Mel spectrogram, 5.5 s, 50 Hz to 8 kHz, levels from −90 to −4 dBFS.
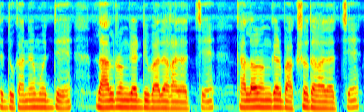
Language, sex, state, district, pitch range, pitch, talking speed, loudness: Bengali, male, Assam, Hailakandi, 135-145 Hz, 140 Hz, 130 wpm, -18 LUFS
